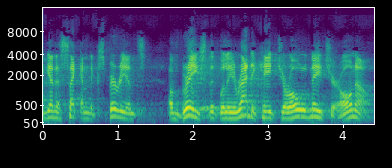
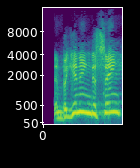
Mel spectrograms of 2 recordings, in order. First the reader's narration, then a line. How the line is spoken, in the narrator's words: cried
